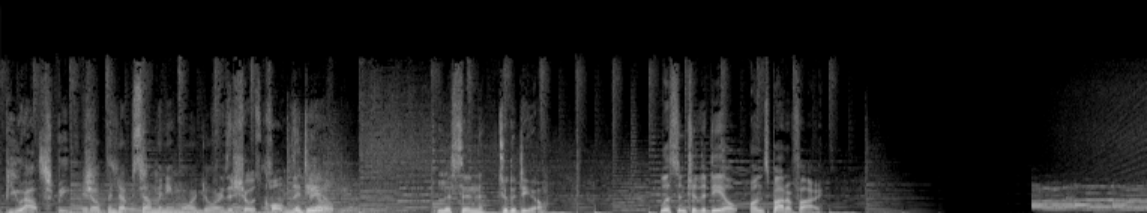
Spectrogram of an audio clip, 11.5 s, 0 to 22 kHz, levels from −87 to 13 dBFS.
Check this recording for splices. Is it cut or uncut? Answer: cut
